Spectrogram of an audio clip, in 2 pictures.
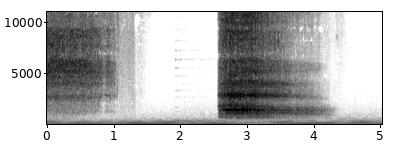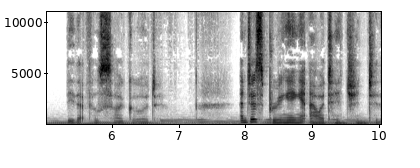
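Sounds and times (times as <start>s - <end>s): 
slow deep breath drawn in through the nose: 0.0s - 1.3s, 2.6s - 4.3s
steady low musical drone: 0.0s - 10.0s
speech: 5.4s - 10.0s.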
